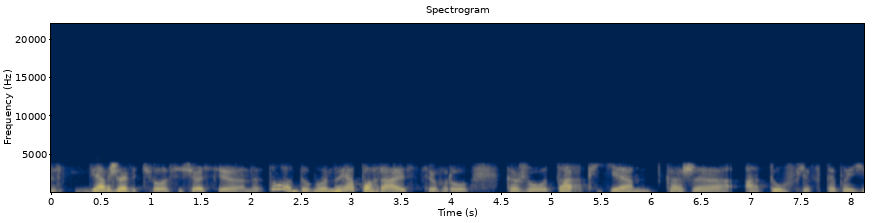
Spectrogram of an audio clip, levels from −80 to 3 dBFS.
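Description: Throughout the speech, the G.729 codec (the G.729A variant at 8 kbit/s) confines the sound to roughly 250 Hz to 3.7 kHz and leaves a plainly audible rough, synthetic edge. The coder rebuilds each 10 ms frame from a vocal tract filter, a pitch predictor and a handful of pulses, not from the waveform. That rebuilding is what sets it apart from a simple telephone band-limit: the voice itself sounds reconstructed, not merely muffled.

Four bursts of VoIP packet loss concealed by the speech codec occur at 2.06–2.12 s, 3.61–3.64 s, 5.19–5.32 s and 7.01–7.07 s. The missing stretches are about 50 ms, 20 ms, 110 ms and 20 ms, which fits runs of five, two, eleven and two lost frames. In each, the decoder extends the last pitch and filter with falling gain, so the sound smears into a buzzy tone or coloured noise that fades. The longest is near 5.2 s, and the voice stays weak or distorted just after it. 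This is what distinguishes concealment from a plain dropout: a dropout leaves silence or a click, while here the gap is filled with a decaying synthetic continuation.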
